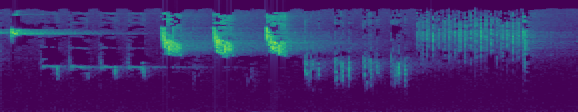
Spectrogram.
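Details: Thrush nightingale song with three loud, emphatic high notes after a soft start, then a fast stuttering series of lower chops and a dense high buzzing trill to close.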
